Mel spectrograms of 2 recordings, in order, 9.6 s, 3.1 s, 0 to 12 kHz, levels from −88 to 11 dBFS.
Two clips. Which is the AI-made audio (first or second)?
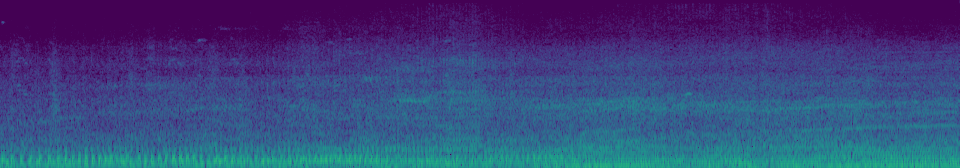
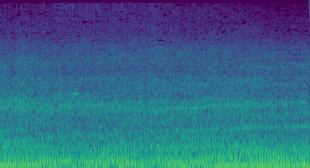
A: first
